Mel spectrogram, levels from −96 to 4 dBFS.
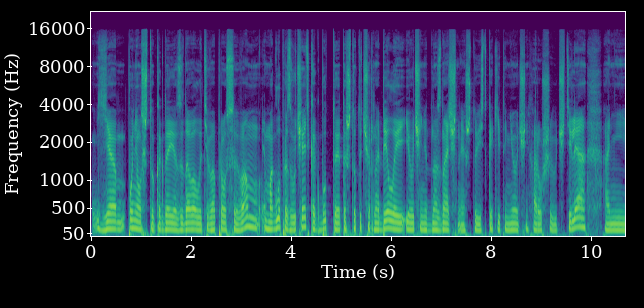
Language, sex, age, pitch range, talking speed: Russian, male, 20-39, 115-135 Hz, 150 wpm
